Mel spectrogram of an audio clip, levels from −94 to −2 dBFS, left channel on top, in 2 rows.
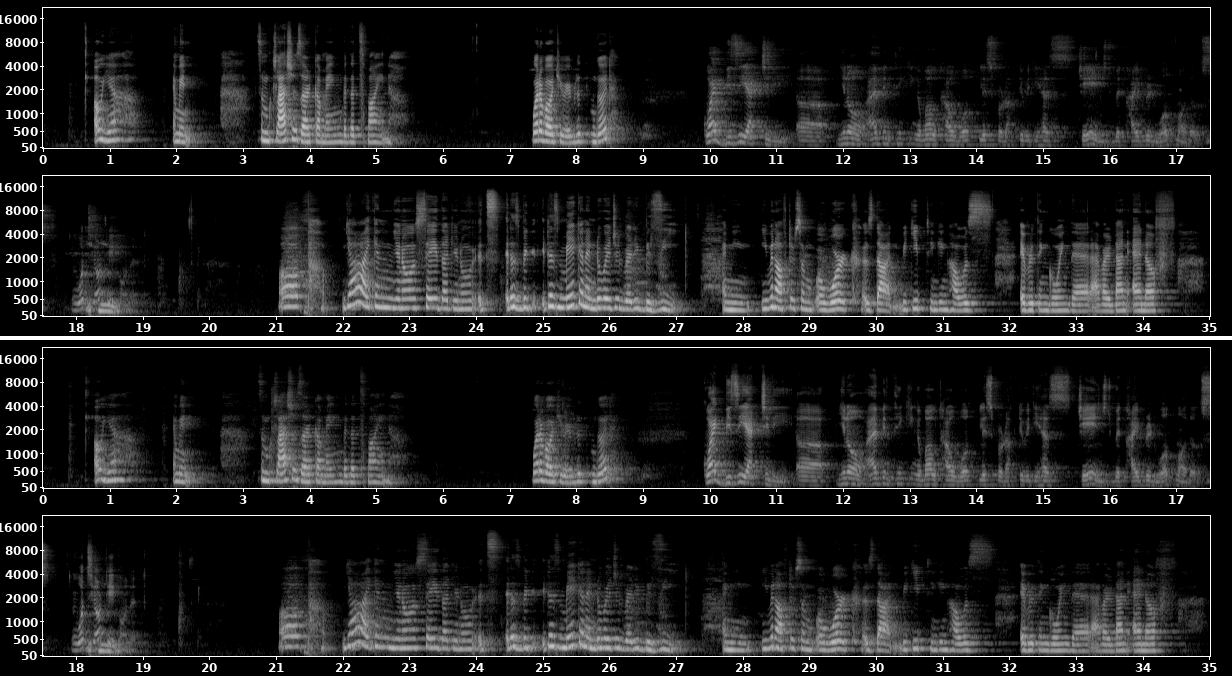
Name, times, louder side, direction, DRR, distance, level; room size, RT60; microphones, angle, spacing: voice 1, 0.8-1.4 1.9-2.2 2.7-2.9 3.2-5.4 7.3-8.6 18.3-18.6 21.0-27.0 27.4-31.5 31.8-34.4, left 4 dB, 80° left, 14 dB, 0.7 m, -35 dB
voice 2, 7.6-8.0 9.3-9.4 9.9-17.6 17.9-18.9 19.5-19.6, right 4 dB, 60° right, 8 dB, 1.2 m, -49 dB
17.0 x 13.0 x 3.2 m, 0.93 s
head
